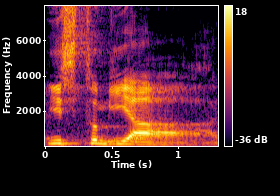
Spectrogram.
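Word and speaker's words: Isthmia: 올림픽 제전이 있었는데 이게 이스트미아 제전인 우리가 흔히 이스미 이미야 발음을 빼고 그냥 이미야 이미야 이렇게 하는데 그 이미야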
